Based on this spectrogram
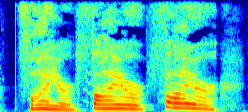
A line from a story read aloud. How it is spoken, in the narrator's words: Joe the cook was yelling from somewhere down below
